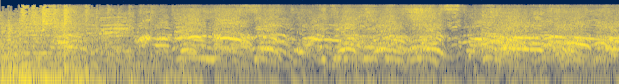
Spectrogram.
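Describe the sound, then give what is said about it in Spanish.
Massed protesters chant and yell at nationwide street protests in the United States after a presidential election. The dense, loud roar of many voices swells and surges continuously, with no pause. “Lo que están escuchando es el sonido de las protestas que, como les decíamos, se han sucedido por todo el país después de la elección de Donald Trump.”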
